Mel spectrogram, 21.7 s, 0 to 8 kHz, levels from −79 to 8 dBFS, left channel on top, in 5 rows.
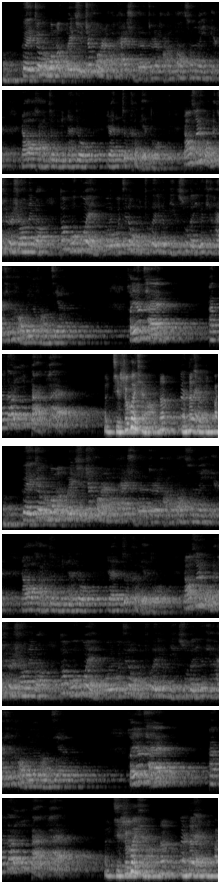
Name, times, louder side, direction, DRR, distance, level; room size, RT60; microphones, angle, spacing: voice 1, 0.4-6.1 6.4-7.5 8.0-14.3 15.2-16.3 17.2-18.6 20.9-21.4, left 1 dB, 15° left, -2 dB, 0.7 m, -32 dB
voice 2, 19.4-21.6, left 4 dB, 80° left, 4 dB, 0.3 m, -25 dB
6.9 x 4.7 x 5.5 m, 2.8 s
head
